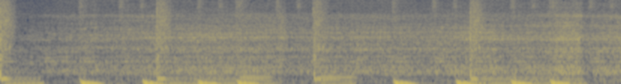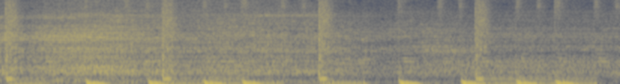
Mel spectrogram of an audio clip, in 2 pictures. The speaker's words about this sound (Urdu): او بارش ہو رہی ہے ایک minute let me move closer to the window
